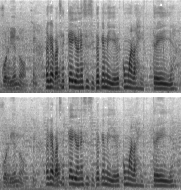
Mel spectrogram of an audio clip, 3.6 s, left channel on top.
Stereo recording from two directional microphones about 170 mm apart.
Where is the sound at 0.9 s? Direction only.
25° left (ahead or behind).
